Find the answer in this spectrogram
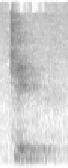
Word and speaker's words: que: as k qu t ke q you in this is pronounced as ke ke then right when you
